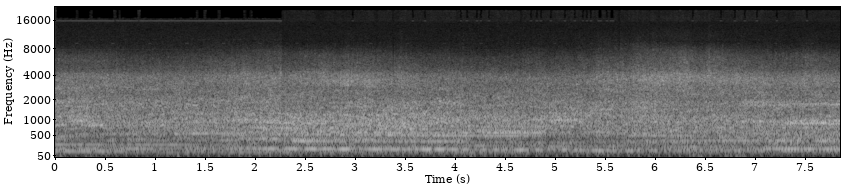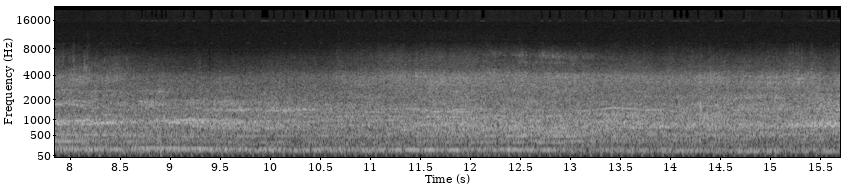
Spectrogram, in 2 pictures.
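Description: Mini stock race cars lapping in the closing stages of a feature at Waterford Speedbowl, their engines forming a steady, dense roar throughout with no gaps.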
